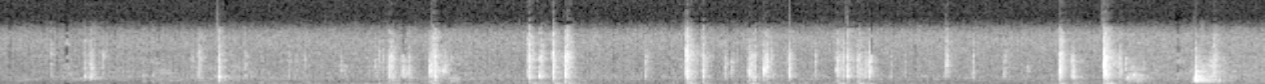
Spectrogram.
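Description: Someone types a school marksheet in Microsoft Excel on a computer keyboard, a close, irregular patter of clicks that comes in quick bursts with short pauses between them, and no one talking.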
